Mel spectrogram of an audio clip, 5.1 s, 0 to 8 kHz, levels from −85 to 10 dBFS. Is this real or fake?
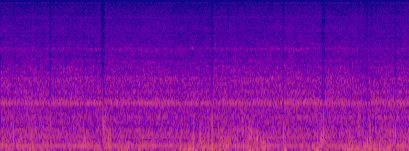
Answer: fake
